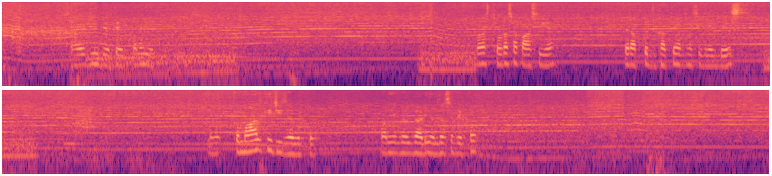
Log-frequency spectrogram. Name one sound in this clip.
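A sports car engine roars steadily at speed, its pitch dipping briefly at each gear change.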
